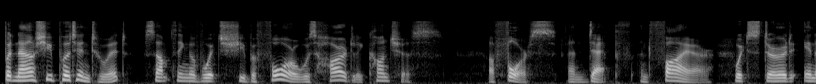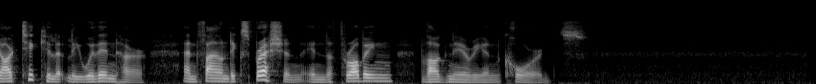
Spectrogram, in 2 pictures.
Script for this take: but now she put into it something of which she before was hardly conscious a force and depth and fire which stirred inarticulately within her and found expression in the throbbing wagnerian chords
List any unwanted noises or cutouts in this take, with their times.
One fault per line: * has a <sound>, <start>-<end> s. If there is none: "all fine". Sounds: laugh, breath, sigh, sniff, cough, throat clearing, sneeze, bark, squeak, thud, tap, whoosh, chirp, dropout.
all fine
